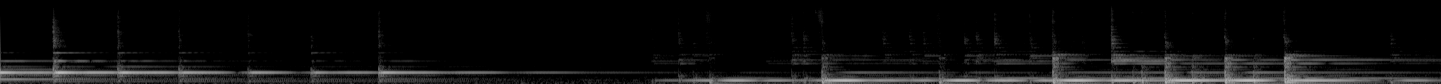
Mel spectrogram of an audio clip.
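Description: Manik handpan tuned to F#2 Nordlys, played with the fingers. A single mid-pitched note is struck about twice a second and fades almost to silence about six seconds in. Then a low note rings out under quicker strikes of several notes.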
